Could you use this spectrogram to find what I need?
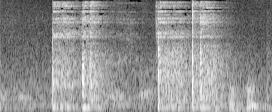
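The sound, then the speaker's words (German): Date coffee made from roasted, ground dates is prepared, with a few sharp knocking and clinking impacts of hard utensils against metal or crockery, irregularly spaced and moderately loud. “Hier könnt ihr hören, wie der Dattelkaffee gemacht wird.”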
